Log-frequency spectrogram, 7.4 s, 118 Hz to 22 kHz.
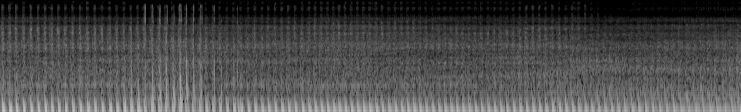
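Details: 2019 KTM RC 390 BS4, about 17,423 km: single-cylinder thumps steadily at idle with a brief blip of revs, even firing, no knocks or rattles; only a slight vibration is noted, engine sounds healthy.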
